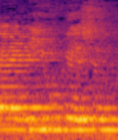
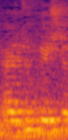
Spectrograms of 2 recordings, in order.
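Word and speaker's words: education: जैसे कुछ लोग आजकल एडुकेशन कहने लगे ना, एडुकेशन, तो ये एडुकेशन कुछ नहीं, एजुकेशन ही है, तो डी द ही बोला जाएगा.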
